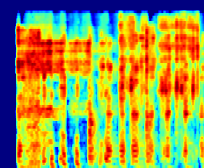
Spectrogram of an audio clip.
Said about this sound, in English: Fuck. They just make me choke on my water.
